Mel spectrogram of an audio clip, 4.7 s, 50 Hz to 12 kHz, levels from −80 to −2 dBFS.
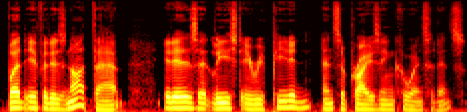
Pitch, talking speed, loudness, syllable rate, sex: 120 Hz, 195 wpm, -18 LUFS, 5.5 syllables/s, male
